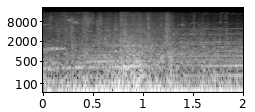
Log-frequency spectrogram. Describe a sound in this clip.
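A vehicle smashes through an obstacle with a loud crash and scattering debris.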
